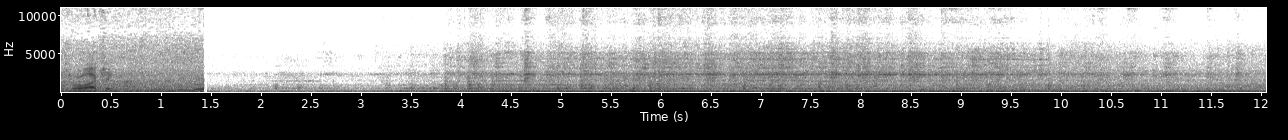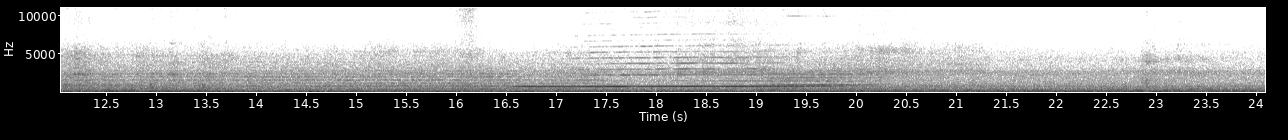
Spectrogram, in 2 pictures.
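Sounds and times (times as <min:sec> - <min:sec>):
train rumbling on rails: 0:00.0 - 0:24.0.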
